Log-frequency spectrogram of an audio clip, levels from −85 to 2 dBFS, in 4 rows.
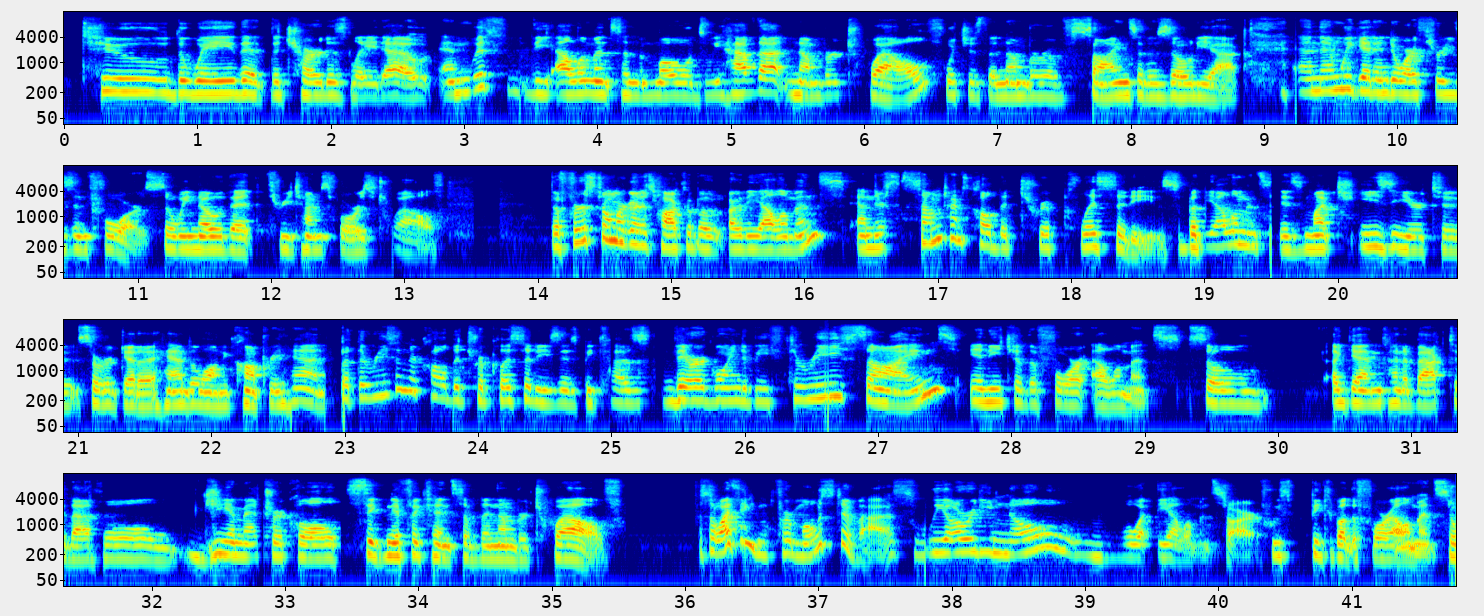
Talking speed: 195 wpm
